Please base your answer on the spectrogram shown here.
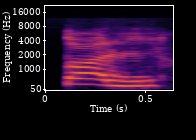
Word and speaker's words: ط: So you will pronounce it with a thick and heavy sound, which means you will be rounding your mouth a bit. You won't be reading it like this ta here. So this ta, we will pronounce it ta, and the to here, it's pronounced with with your mouth rounded a bit.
